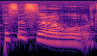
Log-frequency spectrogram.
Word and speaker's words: PCC: 그 거기 바 이름이 그래서 패세스라 그래서 원래 PCC 파리 컨트리 클럽인데 불어 발음으로는 패세스라고 이렇게 부르는데 거기를 간대요.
